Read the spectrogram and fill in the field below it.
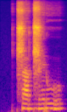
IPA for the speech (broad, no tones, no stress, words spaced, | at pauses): ʈ͡ʂaɖ͡ʐeɾu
